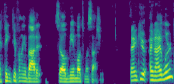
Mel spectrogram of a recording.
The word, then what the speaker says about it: Miyamoto Musashi: So Miyamoto Musashi. Thank you. And I learned something I had never heard of. Mr. Pronounce his name again? Miyamoto Musashi.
